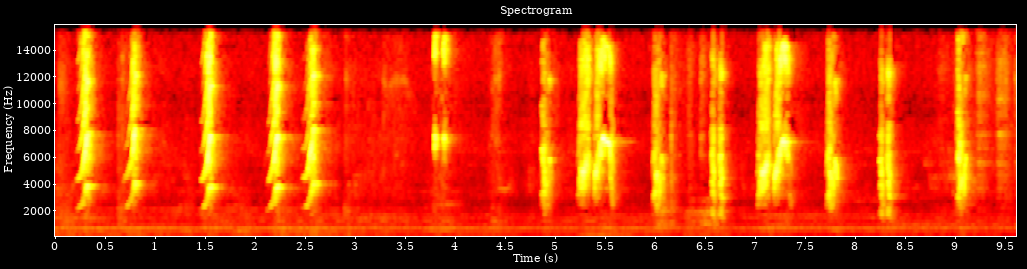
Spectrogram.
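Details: Long-tailed shrike giving a series of high, quick down-slurred whistles repeated about every half second, then scattered sharp chirps and short harsh notes, with a low steady hum underneath.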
